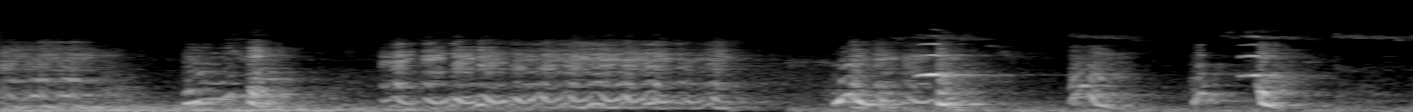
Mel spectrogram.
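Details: Giant panda giving a long quavering bleat with a strongly trembling pitch, followed by several short rising squeaks and yelps in quick succession.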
